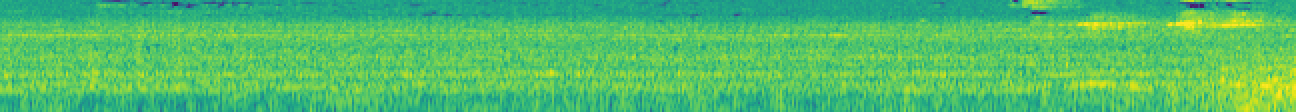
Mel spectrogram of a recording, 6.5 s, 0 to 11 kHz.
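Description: Traxxas Stampede 4x4 RC truck driving on asphalt, heard from a camera riding on it: a steady rolling rumble of tyres and drivetrain with a faint motor whine, growing louder near the end.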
